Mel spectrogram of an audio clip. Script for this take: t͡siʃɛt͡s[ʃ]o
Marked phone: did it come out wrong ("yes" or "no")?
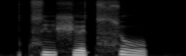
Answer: yes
